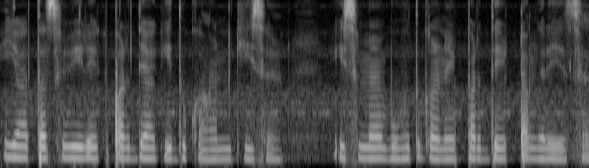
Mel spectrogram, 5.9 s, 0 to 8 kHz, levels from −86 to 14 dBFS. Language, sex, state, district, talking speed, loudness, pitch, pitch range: Hindi, female, Haryana, Charkhi Dadri, 155 wpm, -21 LUFS, 190 Hz, 180-200 Hz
